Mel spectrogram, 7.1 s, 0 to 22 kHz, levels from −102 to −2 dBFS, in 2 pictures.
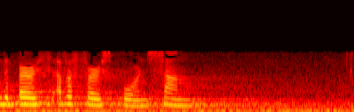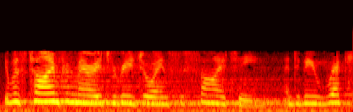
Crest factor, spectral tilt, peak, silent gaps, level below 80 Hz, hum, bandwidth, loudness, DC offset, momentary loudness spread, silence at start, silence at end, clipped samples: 18 dB; -2.5 dB/octave; -20 dBFS; none; -56 dBFS; none; 3.9 kHz; -37 LUFS; under 0.1%; 20 LU; 0 s; 0 s; under 0.1%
